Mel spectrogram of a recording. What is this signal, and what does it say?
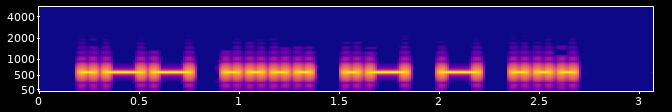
Morse code, heard as a keyed tone, about 20 wpm, 600 Hz. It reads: WHATS
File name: cw-books / winnie-the-pooh / winnie-20wpm-page-0110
